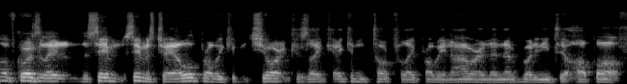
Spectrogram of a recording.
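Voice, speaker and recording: Speaking with a Dutch accent, a man talks at a very fast pace with hardly any pauses. His tone is bright and sharp. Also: medium pitch for a man, ordinary pitch variation. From Netherlands. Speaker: entrepreneur. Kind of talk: panel discussion.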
